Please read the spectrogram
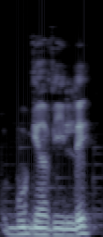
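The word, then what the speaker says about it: bougainvillée: Toujours est-il qu'au niveau prononciation, dans les deux cas, l'un logique, l'autre beaucoup moins, le double L se prononce comme dans ville ou mille. On dit donc bougainvillé et bougainvillier.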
